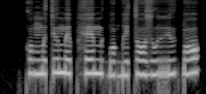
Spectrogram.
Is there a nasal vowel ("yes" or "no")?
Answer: no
